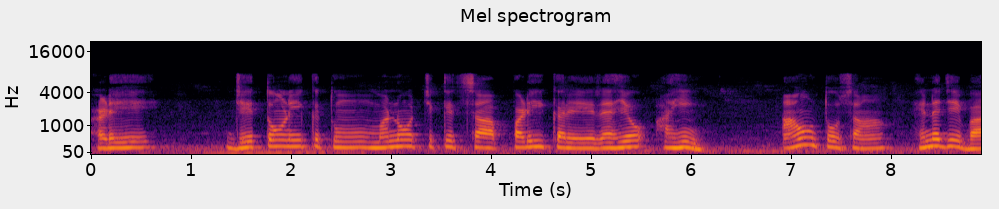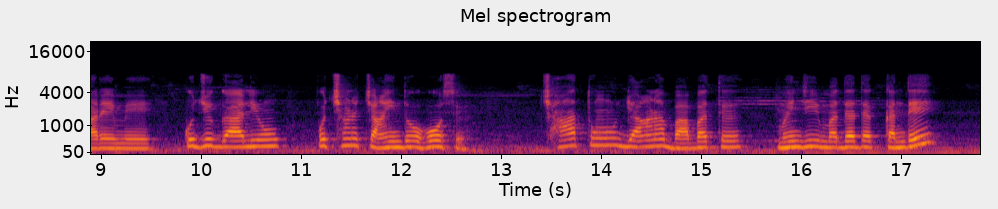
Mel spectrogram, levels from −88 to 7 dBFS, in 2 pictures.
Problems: constant background noise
